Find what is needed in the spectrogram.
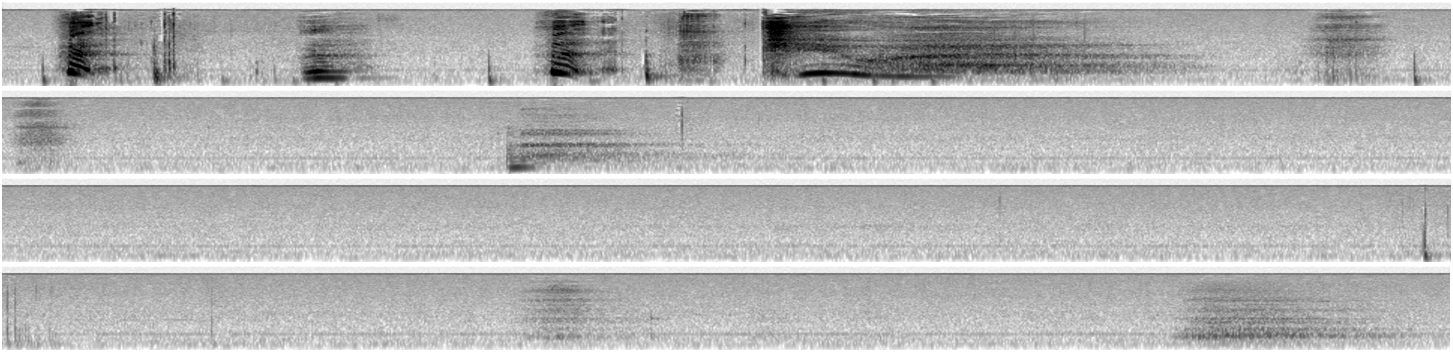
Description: Sneezing fit to wish someone Happy Birthday....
